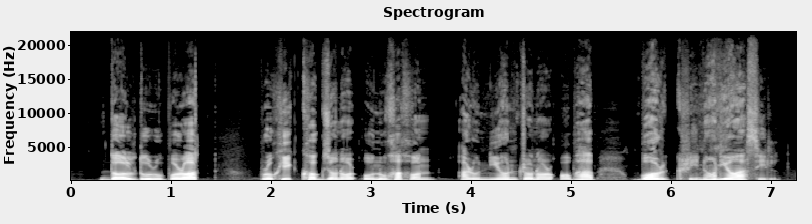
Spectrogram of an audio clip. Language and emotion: Assamese, disgusted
